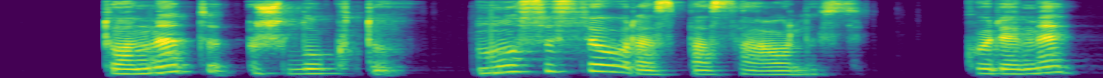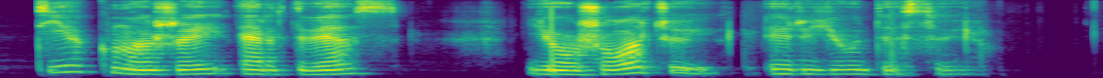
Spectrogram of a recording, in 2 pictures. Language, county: Lithuanian, Šiauliai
